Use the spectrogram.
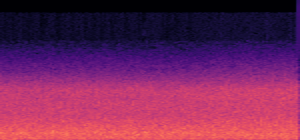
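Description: A stream running heavily behind a shop, its water rushing as a loud, dense and constant roar with no break or talk.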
